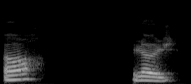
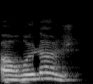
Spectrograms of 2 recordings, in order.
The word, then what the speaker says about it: horloge: pas de e, c'est hor loge. Tu sais quand tu le prononces, tu dis horloge, tu dis pas hor reloge.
